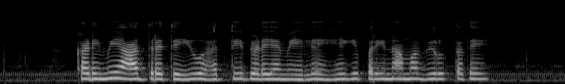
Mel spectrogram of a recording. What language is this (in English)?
Kannada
